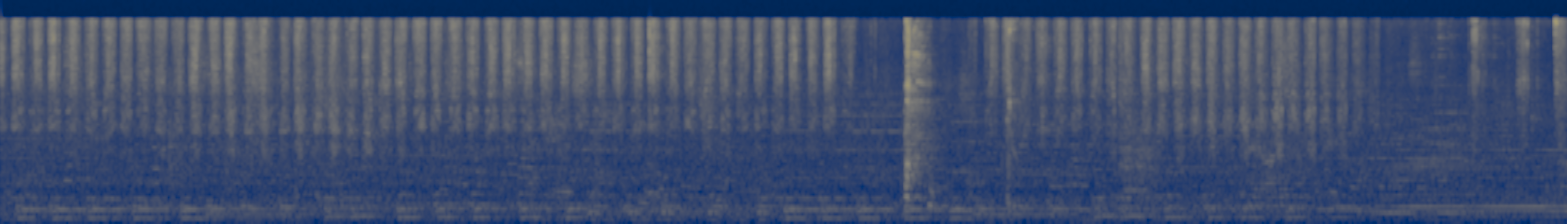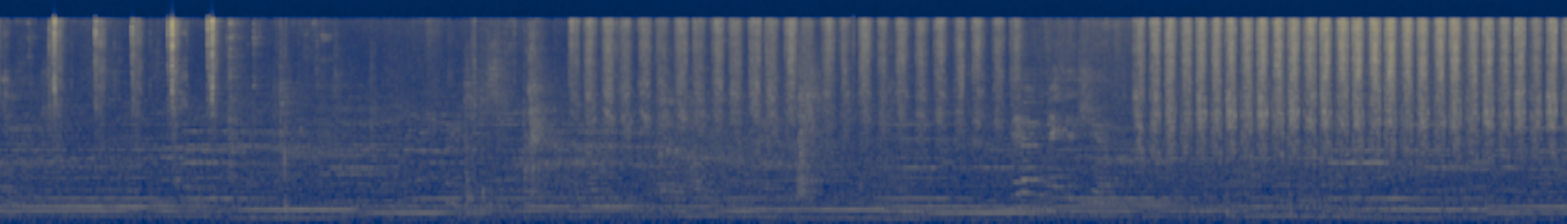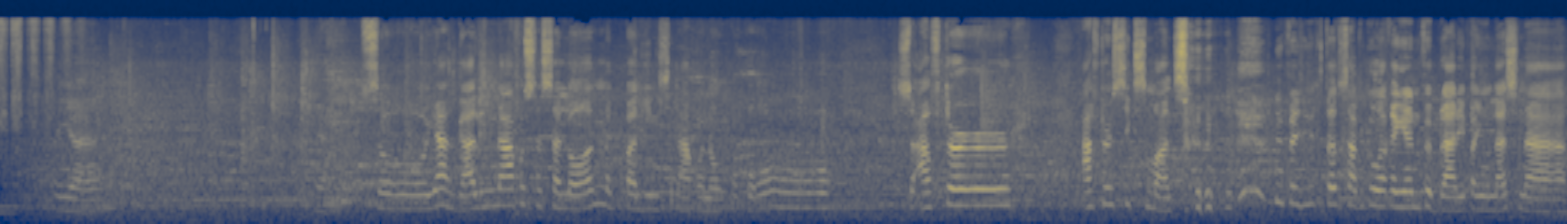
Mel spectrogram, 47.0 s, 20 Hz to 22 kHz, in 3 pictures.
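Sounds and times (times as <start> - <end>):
foot file rasping callus: 0.0 - 8.5, 9.8 - 13.8, 21.4 - 25.8, 27.0 - 31.8
music: 0.0 - 47.0
loud cough-like sound: 9.0 - 9.5.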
